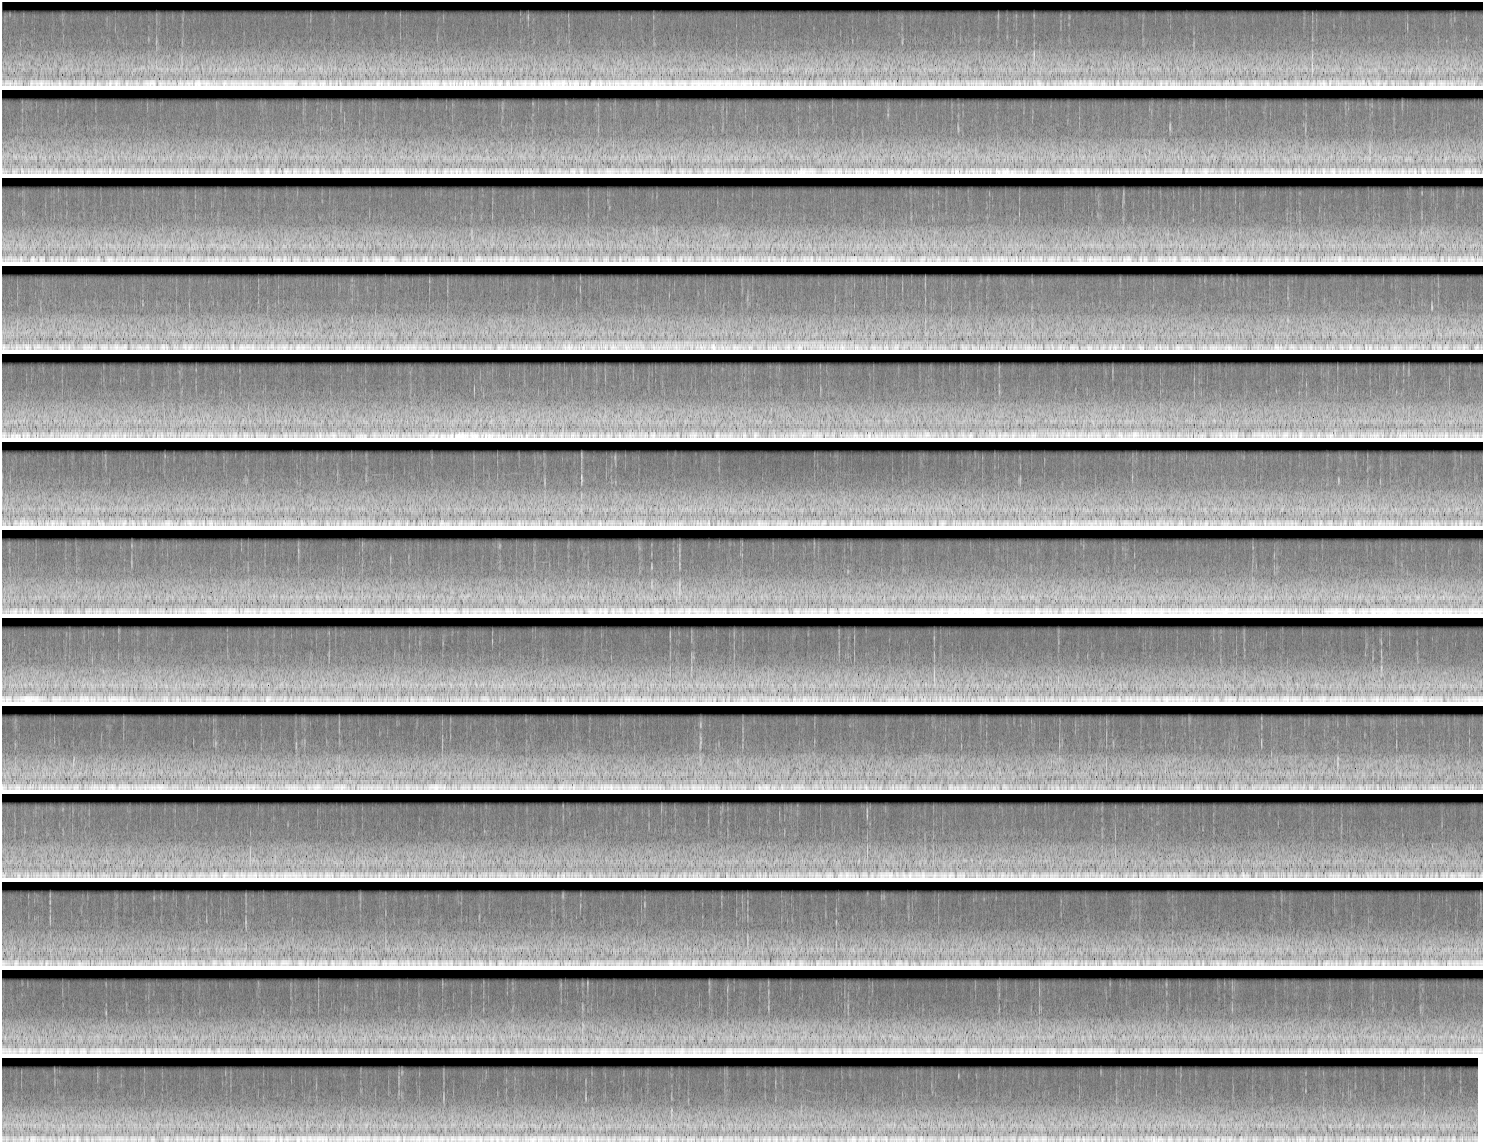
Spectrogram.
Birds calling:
Mallard (Anas platyrhynchos)

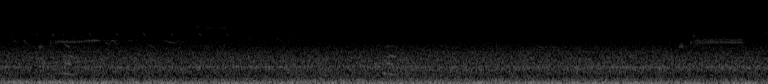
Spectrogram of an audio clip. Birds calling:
Red-winged Blackbird (Agelaius phoeniceus)
Baltimore Oriole (Icterus galbula)
American Goldfinch (Spinus tristis)

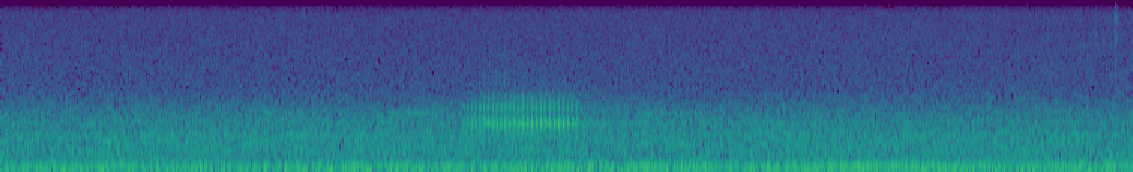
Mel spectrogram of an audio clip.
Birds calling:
unidentified bird

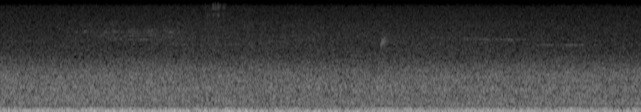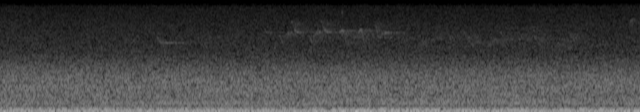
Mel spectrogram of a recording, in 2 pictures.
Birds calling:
Yellow Warbler (Setophaga petechia)

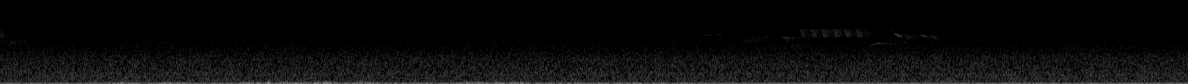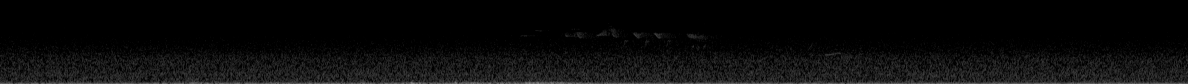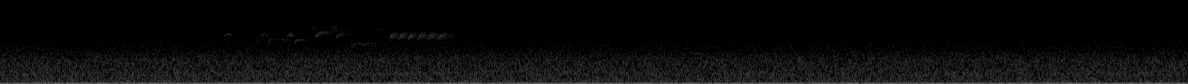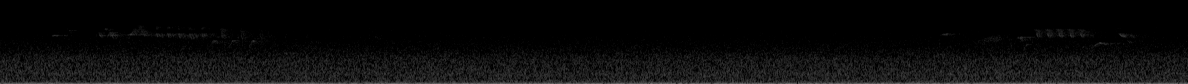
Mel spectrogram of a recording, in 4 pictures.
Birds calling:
Fox Sparrow (Passerella iliaca)

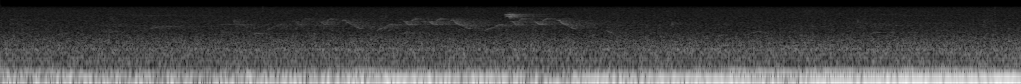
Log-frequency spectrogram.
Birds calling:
unidentified bird
Common Yellowthroat (Geothlypis trichas)

